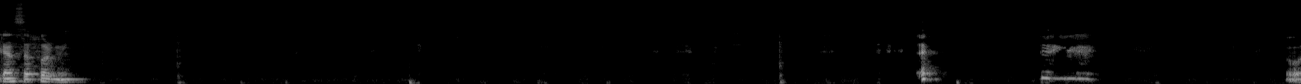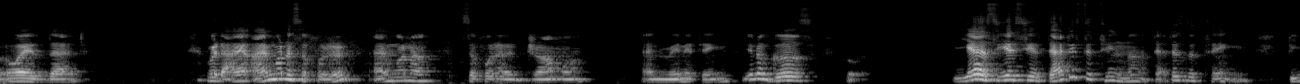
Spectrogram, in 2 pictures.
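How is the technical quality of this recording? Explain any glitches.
The speech has one clear glitch: channel delay with comb filtering, from 13.83 to 19.10 s. One channel lags by about 5 ms before both are mixed to mono. Shared content then cancels at evenly spaced frequencies starting near 100 Hz, making the speech hollow and phasey. Unlike a flanger, these notches stay fixed instead of sweeping.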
